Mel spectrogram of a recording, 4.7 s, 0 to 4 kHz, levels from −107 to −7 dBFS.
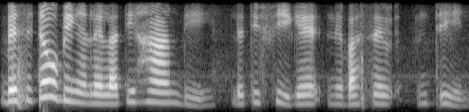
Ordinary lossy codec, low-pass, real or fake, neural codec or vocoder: none; 3.6 kHz; real; none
